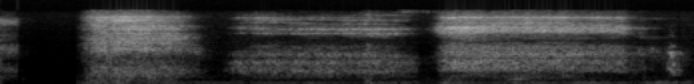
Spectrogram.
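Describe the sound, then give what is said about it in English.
A human voice imitates heavy mechanical respirator breathing, producing about three long, harsh, rasping breaths with short gaps between them, fairly loud and alone without words. “I expect really horrible breath. Darth Vader right breath. Now. You gotta do the breath.”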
